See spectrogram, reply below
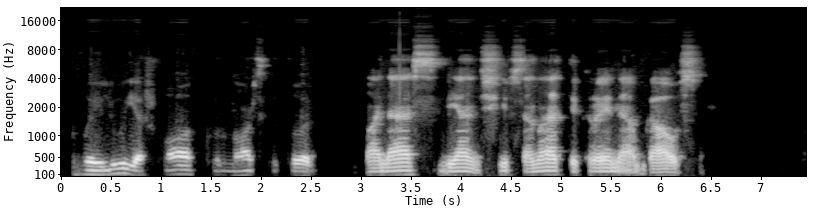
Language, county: Lithuanian, Kaunas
